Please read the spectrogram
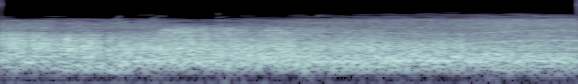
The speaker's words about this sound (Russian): Через какое-то время опять на дворе непогодить начало. Ветер завыл, молния засверкала, гром загрохотал.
